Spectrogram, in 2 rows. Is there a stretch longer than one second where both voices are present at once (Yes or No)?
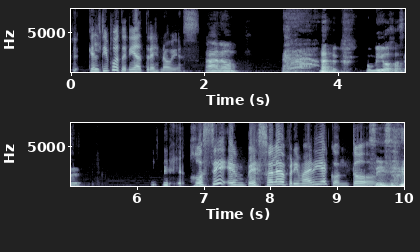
No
